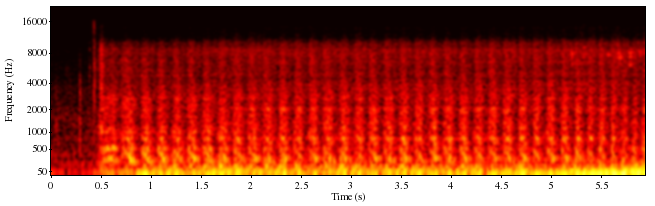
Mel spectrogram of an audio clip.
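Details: Renault Espace 3 2.2 dCi with 12 L of oil in the engine, starting attempt with starting fluid and new battery: starter cranks about 3.5 beats per second, engine tries to catch but stalls; white smoke, head gasket failure confirmed.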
